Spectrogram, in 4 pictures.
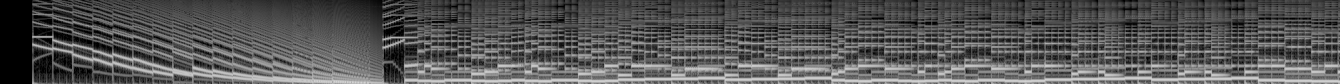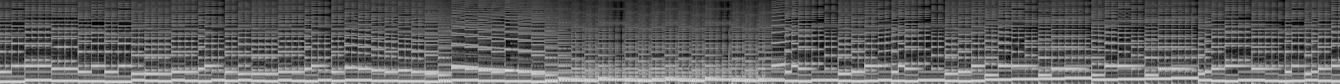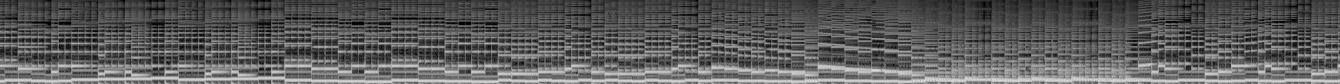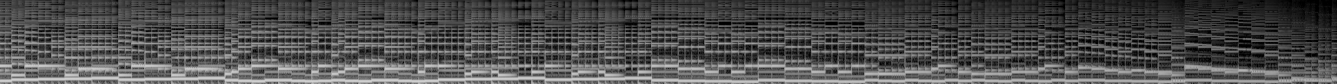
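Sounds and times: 
underground warp background game music: 0.4s - 53.5s.

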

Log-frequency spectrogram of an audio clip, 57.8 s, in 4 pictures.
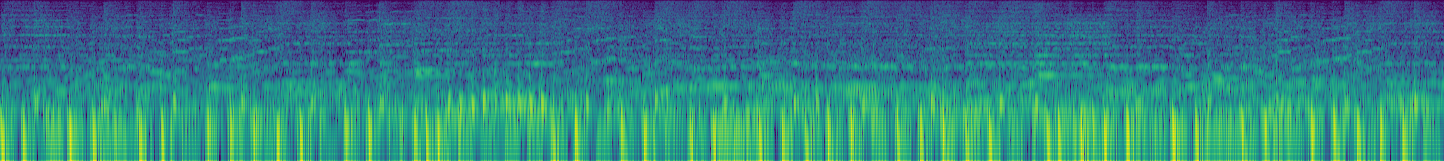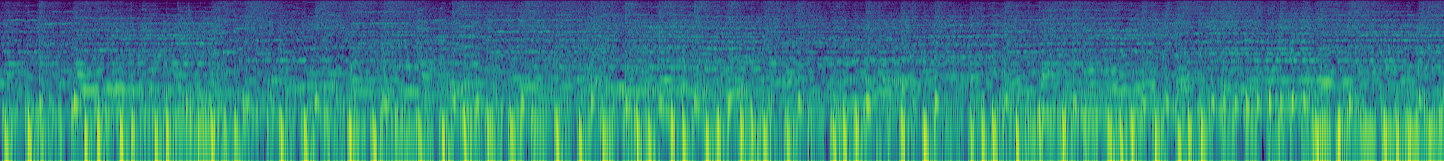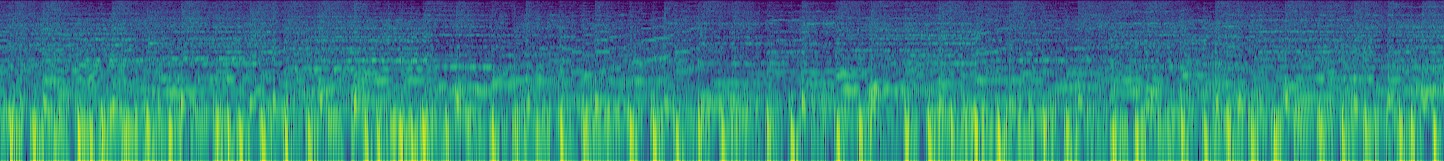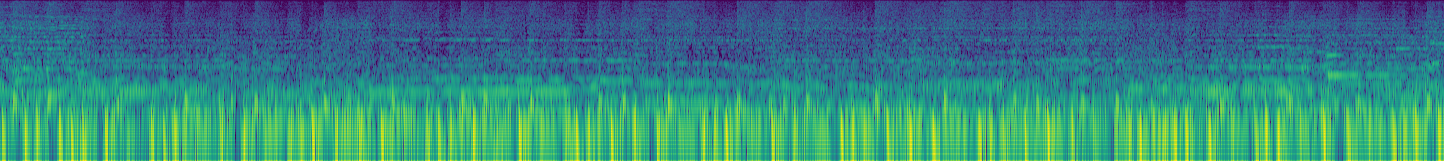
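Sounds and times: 
battle music loop: 0.0s - 57.7s.

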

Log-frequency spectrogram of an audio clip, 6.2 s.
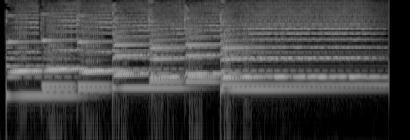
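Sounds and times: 
game over jingle: 0.1s - 5.0s.

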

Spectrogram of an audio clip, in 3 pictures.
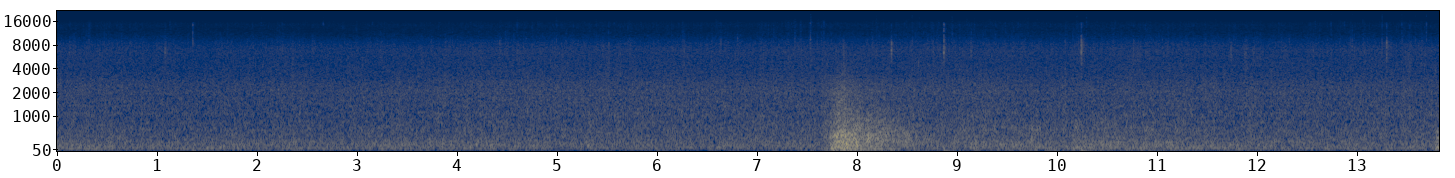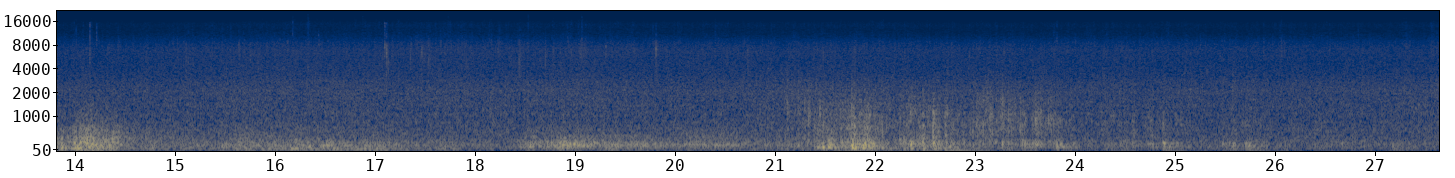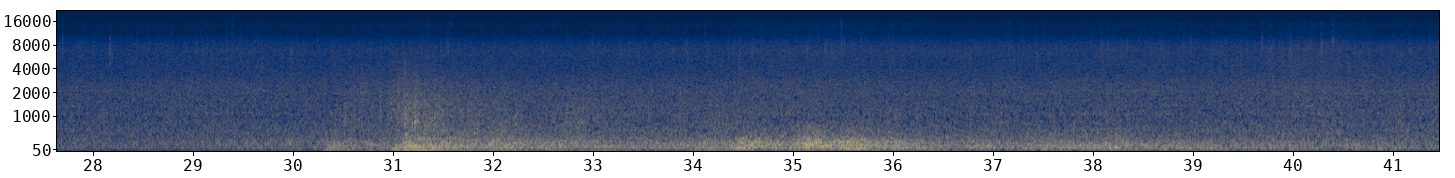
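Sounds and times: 
rain: 0.0s - 41.4s
thunderstorm: 7.6s - 11.7s, 13.8s - 26.1s, 30.0s - 41.4s.

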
